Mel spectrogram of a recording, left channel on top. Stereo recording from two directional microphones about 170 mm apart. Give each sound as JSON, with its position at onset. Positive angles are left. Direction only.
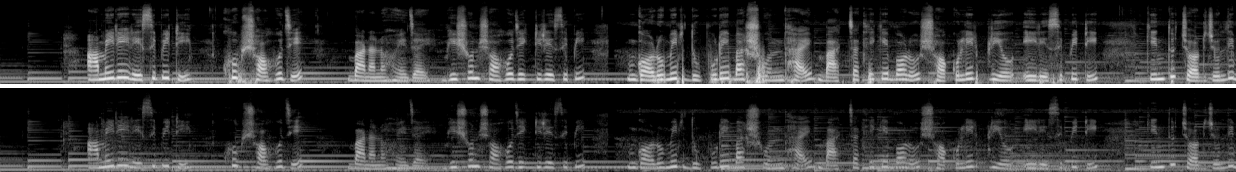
{"t": 0.9, "sound": "speech", "side_deg": 45}
{"t": 6.3, "sound": "speech", "side_deg": 50}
